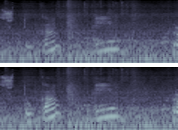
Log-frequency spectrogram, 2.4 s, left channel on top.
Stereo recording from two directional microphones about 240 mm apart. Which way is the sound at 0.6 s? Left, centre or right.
Centre.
